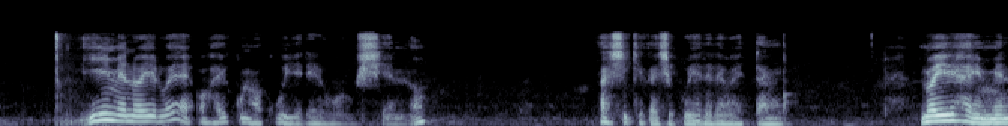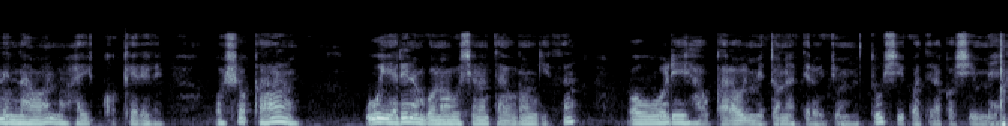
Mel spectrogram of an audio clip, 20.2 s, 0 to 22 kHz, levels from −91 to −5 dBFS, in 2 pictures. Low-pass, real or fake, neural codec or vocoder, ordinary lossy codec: 7.2 kHz; fake; codec, 16 kHz, 4 kbps, FreqCodec, larger model; AAC, 64 kbps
